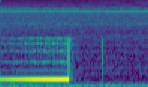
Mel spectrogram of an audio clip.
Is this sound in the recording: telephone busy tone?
yes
